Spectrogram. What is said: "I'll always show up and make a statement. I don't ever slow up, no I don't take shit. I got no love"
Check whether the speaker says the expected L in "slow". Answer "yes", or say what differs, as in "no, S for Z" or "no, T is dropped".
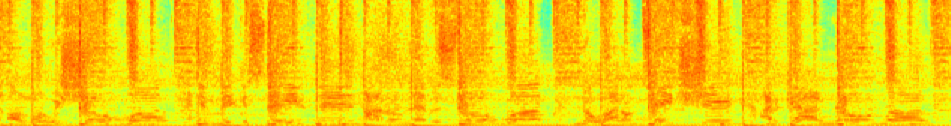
no, L is dropped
